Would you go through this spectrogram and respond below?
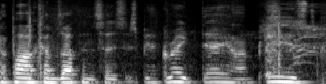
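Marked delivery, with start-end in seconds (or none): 1.3-2.3 soft, bad, cheesy Italian American mobster voice. Telling a wedding story, the speaker voices the old Italian papa: bad Godfather impression. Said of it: "That's such a terrible Godfather impression".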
